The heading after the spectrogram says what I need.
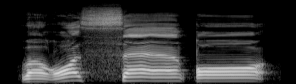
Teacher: सीन को बारीक और गन को पुर करना है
